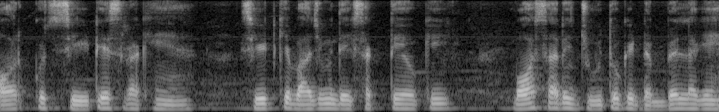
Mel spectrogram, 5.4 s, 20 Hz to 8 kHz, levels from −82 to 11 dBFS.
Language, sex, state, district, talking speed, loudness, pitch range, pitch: Hindi, male, Madhya Pradesh, Katni, 210 wpm, -18 LUFS, 115-130 Hz, 125 Hz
